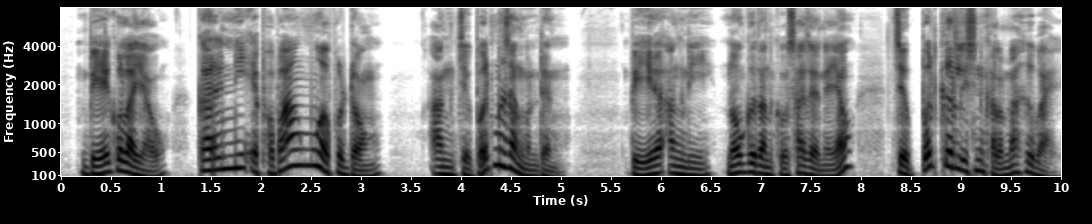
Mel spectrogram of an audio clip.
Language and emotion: Bodo, happy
